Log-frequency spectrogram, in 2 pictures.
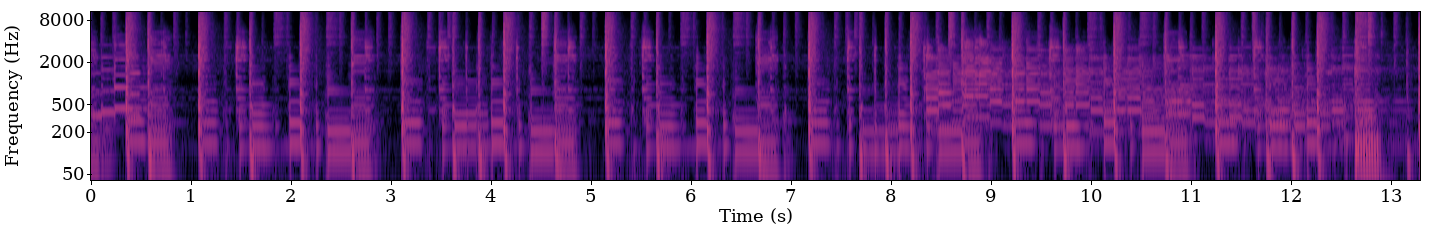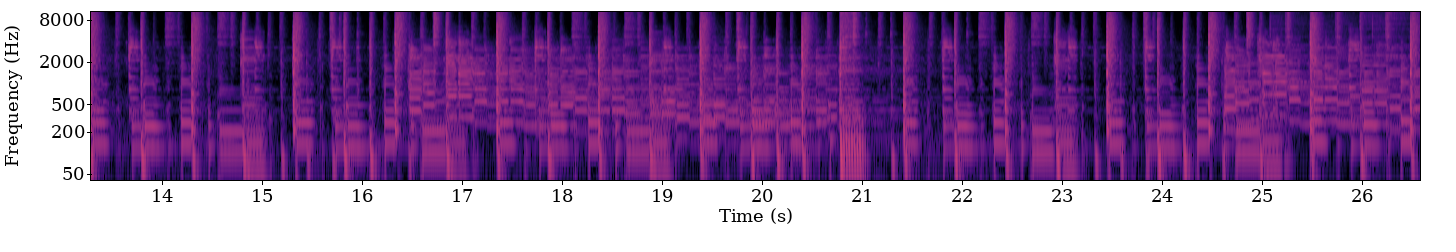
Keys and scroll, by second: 3.9 ctrl+z, 24.8 w.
